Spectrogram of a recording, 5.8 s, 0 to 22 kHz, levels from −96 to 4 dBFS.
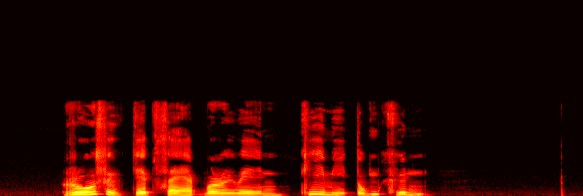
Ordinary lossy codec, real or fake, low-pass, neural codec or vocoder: none; real; none; none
